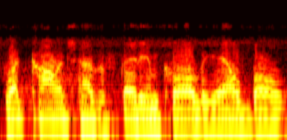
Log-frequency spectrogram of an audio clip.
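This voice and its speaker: A man's voice: mid-range voice, fairly even intonation, normal speed. A young man from Brooklyn giving plain, short answers as a contestant on an old radio quiz. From Brooklyn, New York. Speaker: quiz contestant, army private. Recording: muffled, hissy old radio broadcast.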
